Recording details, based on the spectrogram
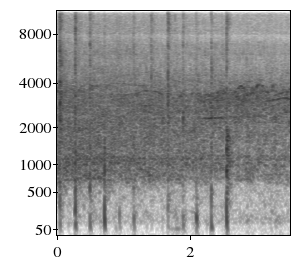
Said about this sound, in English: Let me go ahead find a round of applause and give to y'all for sticking around and being so dope on this Friday.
